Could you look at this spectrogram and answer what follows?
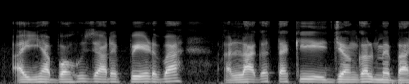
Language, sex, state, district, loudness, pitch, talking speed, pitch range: Hindi, male, Bihar, Gopalganj, -17 LUFS, 120 Hz, 160 wpm, 115-125 Hz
